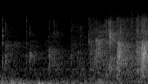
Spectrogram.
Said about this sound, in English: We don't actually have to clap after everyone, but it's nice.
